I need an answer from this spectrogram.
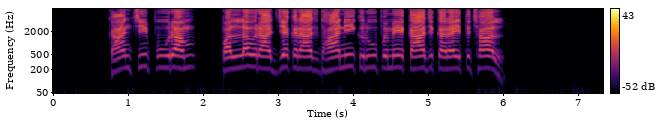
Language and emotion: Maithili, neutral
